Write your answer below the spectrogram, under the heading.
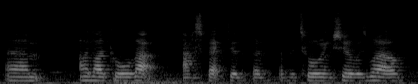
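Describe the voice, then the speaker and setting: A woman's voice: on the low side, monotone, moderate pace, darkish tone, a little hiss or hum. A woman in her early forties, a circus performer and youth circus teacher, answering interview questions in a chatty, reflective way. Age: early 40s. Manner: chatty, reflective, laughs now and then.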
